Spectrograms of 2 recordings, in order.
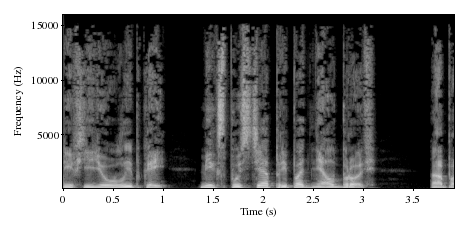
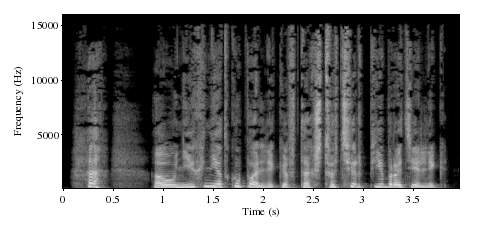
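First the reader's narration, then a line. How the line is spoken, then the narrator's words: Laughing. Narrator (Russian): хохотала Анюта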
